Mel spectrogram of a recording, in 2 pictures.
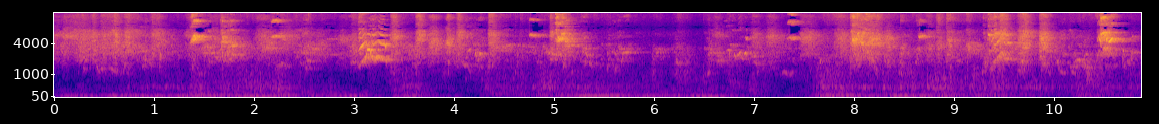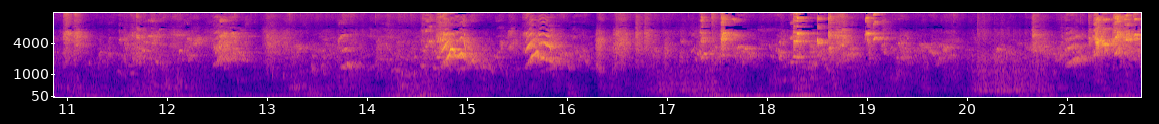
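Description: Caged birds, budgerigars and a young cockatiel among them, chirping and chattering in many short, high calls, with a few louder sliding calls.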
